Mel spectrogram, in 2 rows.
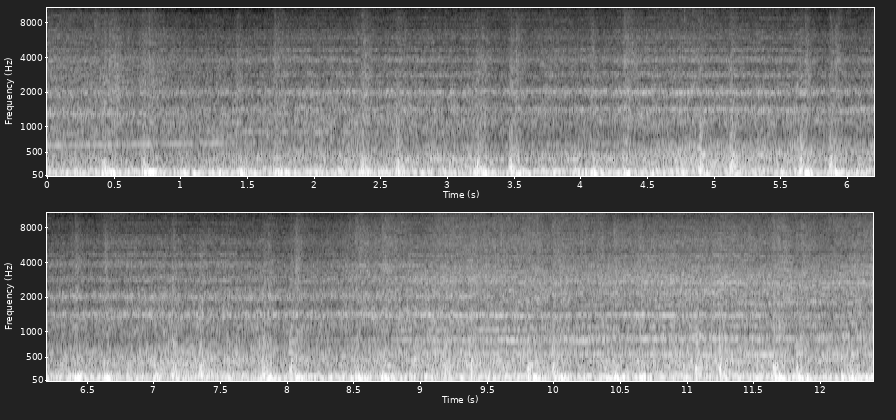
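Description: JR East E001 series 'Train Suite Shiki-shima' train pulling out of a station past close by, gathering speed, with a steady low rumble from its wheels and a whine that rises slowly in pitch. Faint clacks come from the wheels on the rails.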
